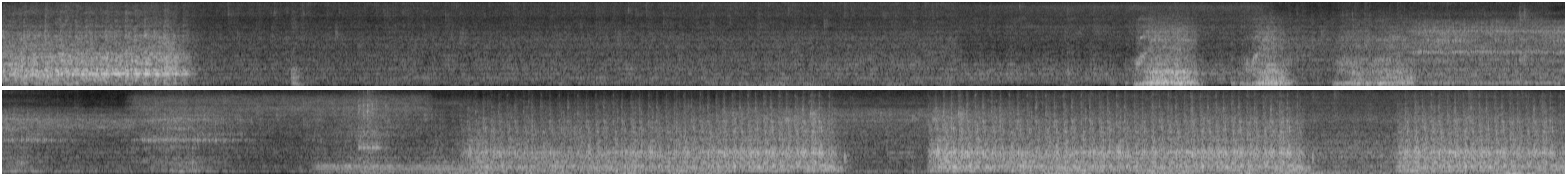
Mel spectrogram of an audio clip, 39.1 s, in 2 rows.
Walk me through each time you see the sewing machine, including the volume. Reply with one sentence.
You can hear the sewing machine briefly from 0.0 to 2.5 s; and from 13.8 to 39.0 s, getting quieter then louder.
